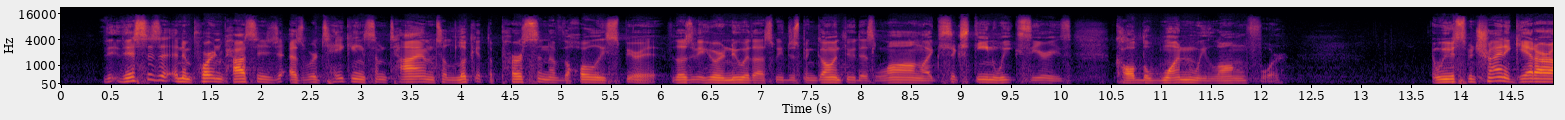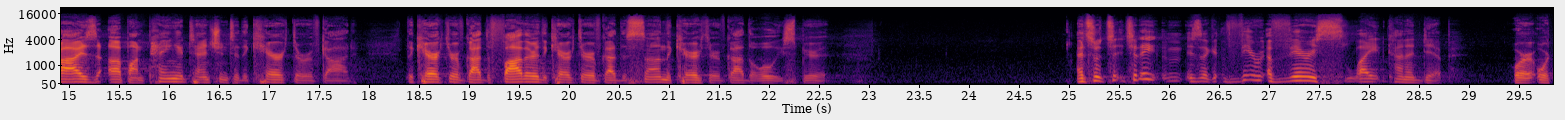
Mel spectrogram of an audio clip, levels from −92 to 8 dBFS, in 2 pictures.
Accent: American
